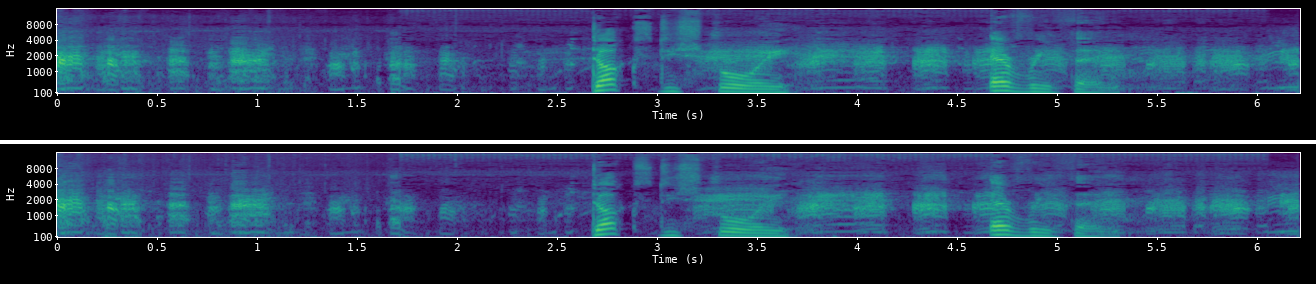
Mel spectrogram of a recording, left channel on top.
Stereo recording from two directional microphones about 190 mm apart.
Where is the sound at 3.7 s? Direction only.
30° right (ahead or behind).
